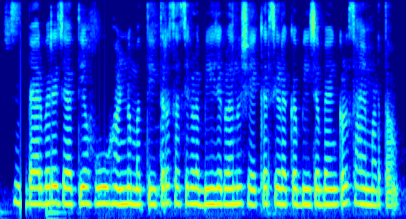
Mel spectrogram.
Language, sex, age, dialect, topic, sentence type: Kannada, female, 31-35, Dharwad Kannada, agriculture, statement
